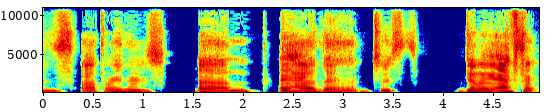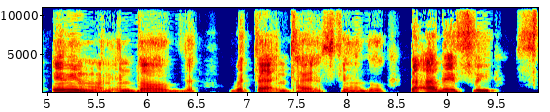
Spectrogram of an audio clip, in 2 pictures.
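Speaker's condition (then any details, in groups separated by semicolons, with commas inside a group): Spinal muscular atrophy; genetic, from birth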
